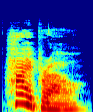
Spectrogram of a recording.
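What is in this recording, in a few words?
"highbrow", English, British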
